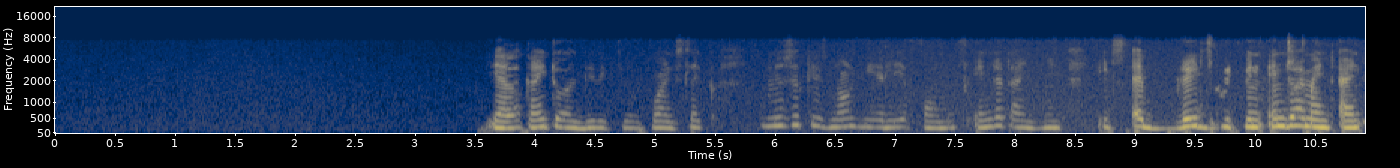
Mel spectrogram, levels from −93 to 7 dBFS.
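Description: Automatic gain rising, from 3.62 to 5.33 s and again from 5.87 to 10.2 s. Around 4 s the speech drops at the microphone by about 11 dB, as the talker draws away. The gain control treats that as a quiet input and slowly raises its gain, by about 4 dB in the first stretch and about 8 dB in the second. The speech and the room noise behind it swell upward together over more than a second.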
